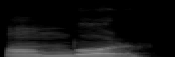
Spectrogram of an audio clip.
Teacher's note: ম এর সাথে বফলা উচ্চারণে অবিকৃত থাকে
